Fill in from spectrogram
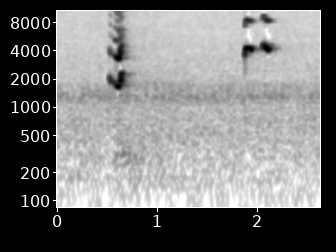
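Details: Masked lovebird kept as a pet murmuring while asleep: one squeaky chirp, then after a pause a quick pair of thin high peeps, over a quiet background.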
